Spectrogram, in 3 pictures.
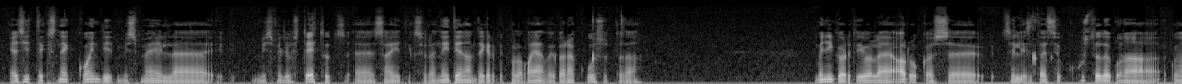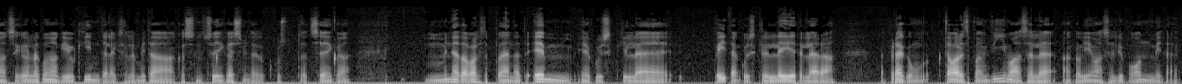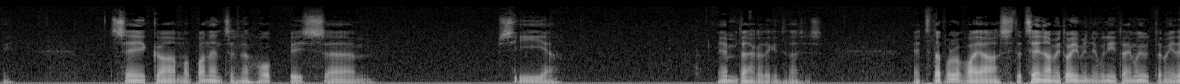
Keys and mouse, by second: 2.6 g, 6.2 x, 17.2 m, 21.8-27.0 drag, 26.0 m, 31.2-32.6 drag, 32.6 middle click.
